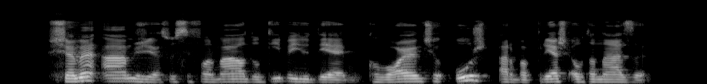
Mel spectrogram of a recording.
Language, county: Lithuanian, Klaipėda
